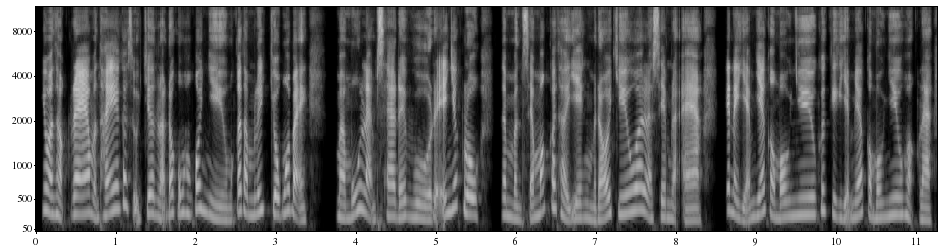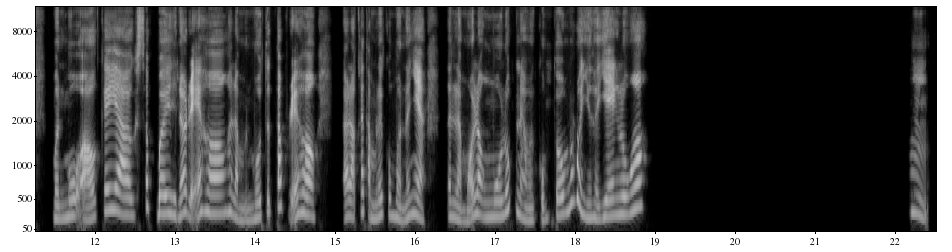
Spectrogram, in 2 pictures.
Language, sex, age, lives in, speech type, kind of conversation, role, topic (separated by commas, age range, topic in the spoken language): Vietnamese, female, 25-29, Vietnam, conversation, advice, user, Làm thế nào để mua sắm thông minh mà vẫn tiết kiệm thời gian?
